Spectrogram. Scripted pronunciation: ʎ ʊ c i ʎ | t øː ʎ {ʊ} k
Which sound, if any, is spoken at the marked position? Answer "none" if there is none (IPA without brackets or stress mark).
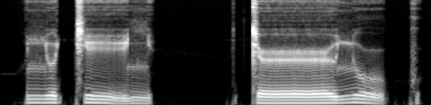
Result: u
